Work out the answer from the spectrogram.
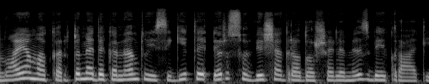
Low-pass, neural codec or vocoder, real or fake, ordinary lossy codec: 14.4 kHz; codec, 44.1 kHz, 2.6 kbps, SNAC; fake; MP3, 64 kbps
